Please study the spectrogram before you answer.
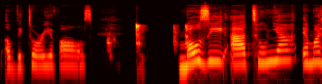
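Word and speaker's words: Mosi-oa-Tunya: And the first person to correct me with how to actually pronounce the original name of Victoria Falls, Mosi Atunya.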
